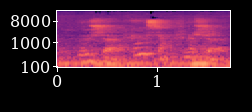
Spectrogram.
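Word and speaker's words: Uşak: tag and I don't even know how to pronounce is it ushach which is in Turkey.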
